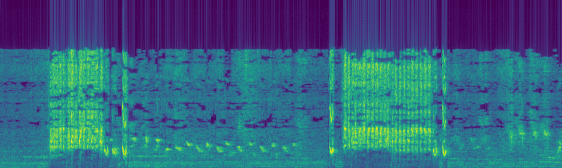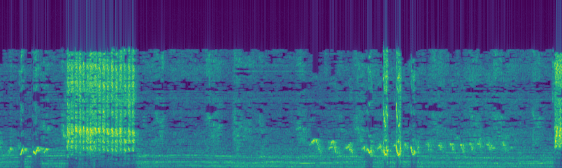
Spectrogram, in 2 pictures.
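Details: Greater green leafbird song in a bait track meant to rouse caged birds: loud bursts of fast buzzy chatter alternate with runs of high, quickly repeated whistled notes, with music playing underneath throughout.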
